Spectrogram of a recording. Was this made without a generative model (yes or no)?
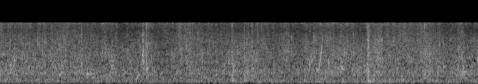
yes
